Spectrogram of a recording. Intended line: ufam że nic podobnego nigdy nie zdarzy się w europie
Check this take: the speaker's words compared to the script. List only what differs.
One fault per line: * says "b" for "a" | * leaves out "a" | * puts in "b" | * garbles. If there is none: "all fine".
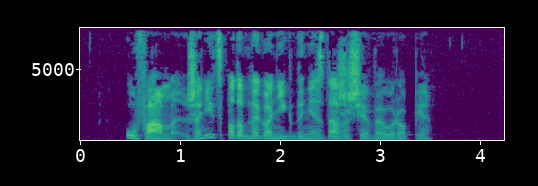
all fine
